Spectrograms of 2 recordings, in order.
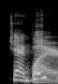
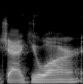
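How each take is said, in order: First: The name is said with an American pronunciation. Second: The name is said with a British pronunciation. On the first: "it's normal to just say Jaguar. That's the American way" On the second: "in English, because it's a European company, right? They actually say Jaguar"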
